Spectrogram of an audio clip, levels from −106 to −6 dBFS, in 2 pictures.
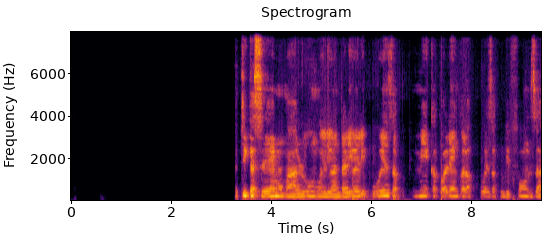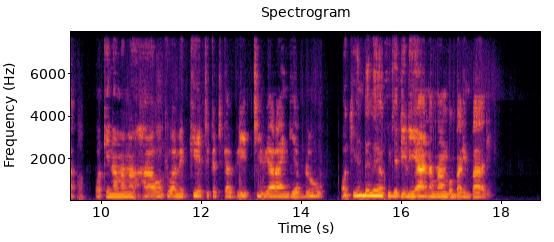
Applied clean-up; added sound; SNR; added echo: neural mask model DeepFilterNet 3.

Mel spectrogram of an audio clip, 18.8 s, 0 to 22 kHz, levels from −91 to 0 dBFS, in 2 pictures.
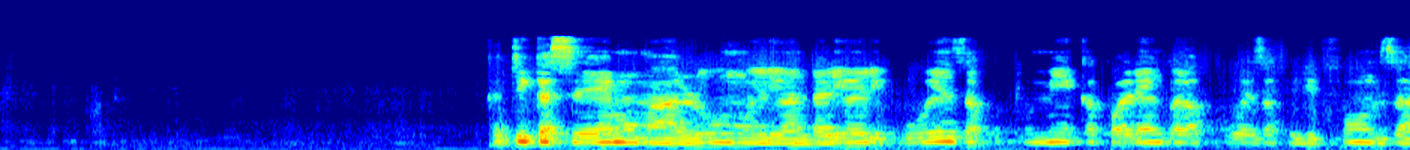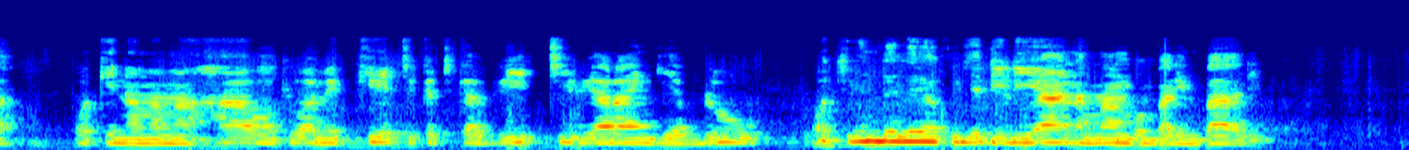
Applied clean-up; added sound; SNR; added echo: neural separator model SepFormer DNS4.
